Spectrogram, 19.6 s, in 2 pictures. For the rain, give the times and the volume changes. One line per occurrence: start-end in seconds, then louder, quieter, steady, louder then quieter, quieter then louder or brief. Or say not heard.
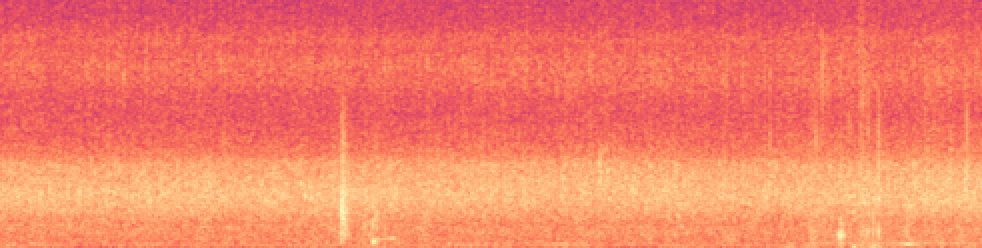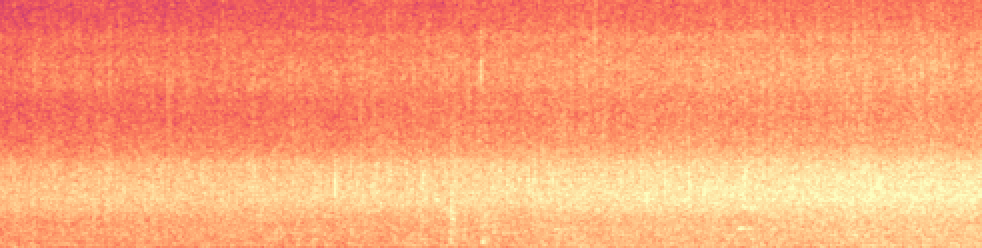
0.0-19.6 louder.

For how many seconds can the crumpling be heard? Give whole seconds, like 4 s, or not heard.
3 s.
